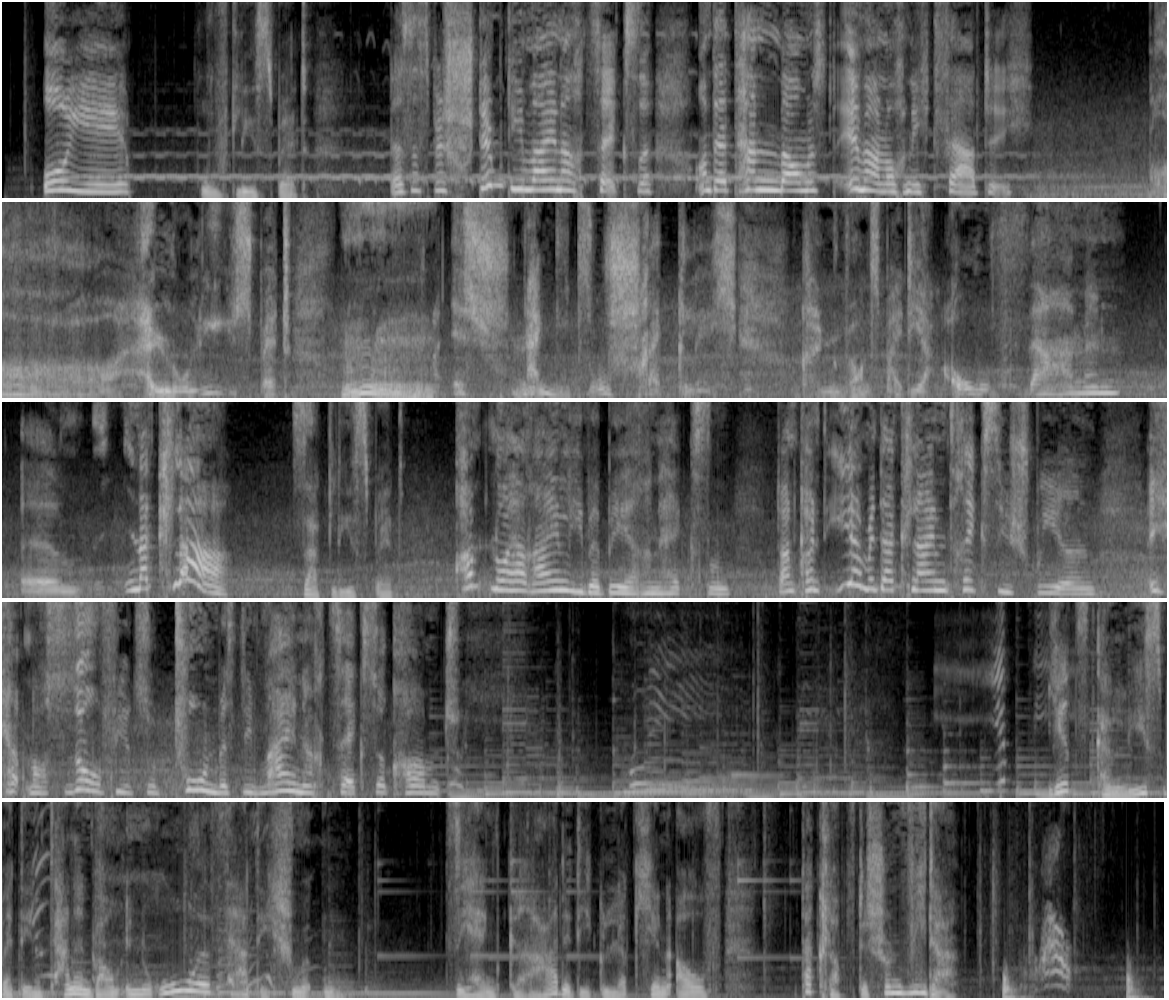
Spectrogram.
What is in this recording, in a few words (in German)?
Hoerbuch; Die kleine Hexe feiert Weihnachten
